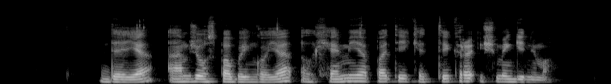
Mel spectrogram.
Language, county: Lithuanian, Vilnius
